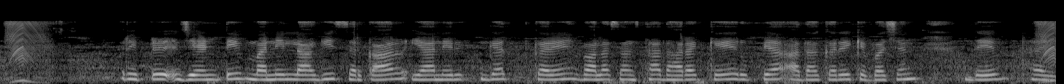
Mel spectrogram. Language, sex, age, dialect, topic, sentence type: Magahi, female, 25-30, Central/Standard, banking, statement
